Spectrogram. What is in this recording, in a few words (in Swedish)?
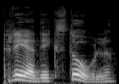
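"predikstol", Swedish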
